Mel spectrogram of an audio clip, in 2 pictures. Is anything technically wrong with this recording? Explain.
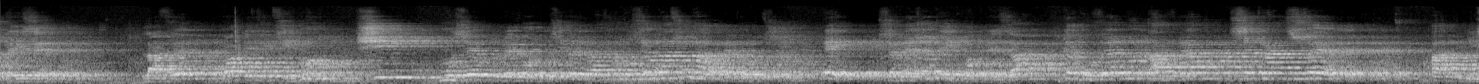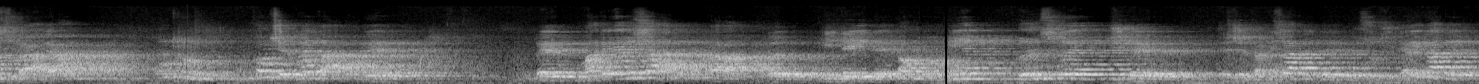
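Yes. There are two blocks of digital silence. At 16.65 s the audio gives a sharp tick, a hole of about 10.7 ms. From 24.24 to 24.27 s a longer 32 ms gap sounds like a brief dropout. In both, the output buffer likely wasn't filled in time, so zeros were played instead. The abrupt jump to silence and back has no fade. The shorter gap fits a 512-sample buffer.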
